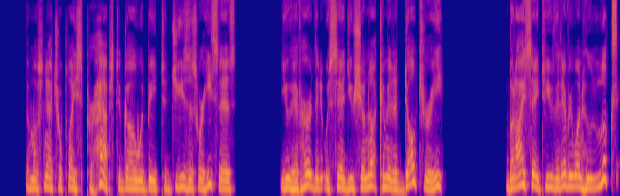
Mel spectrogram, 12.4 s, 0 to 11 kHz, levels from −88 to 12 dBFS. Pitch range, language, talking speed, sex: 140-190 Hz, English, 170 wpm, male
